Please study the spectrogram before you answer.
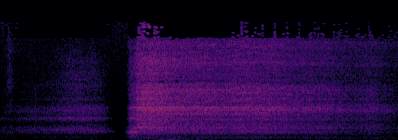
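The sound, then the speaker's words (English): An extended exhale: after a brief gap, a steady, breathy rush of air lasts about two seconds at an even, moderate loudness, heard alone. “That was an extended exhale.”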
